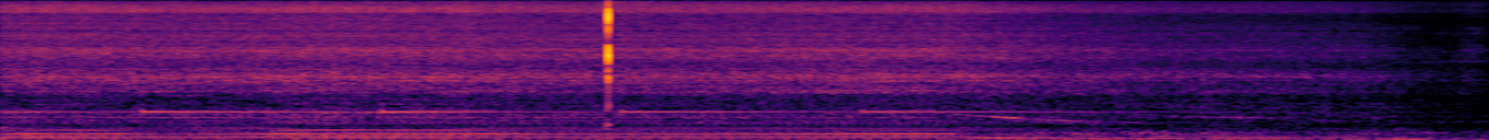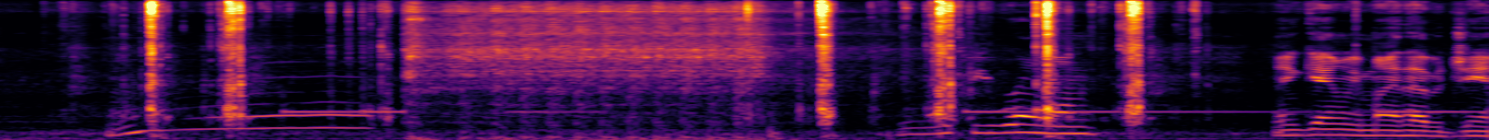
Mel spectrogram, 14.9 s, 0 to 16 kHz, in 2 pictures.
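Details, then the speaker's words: 2009 Chevy HHR 2.4L, found nearly out of oil from a failed PCV system, started after refilling oil: it catches with an uneven low thrum, backfires, stalls, then stumbles back; runs fine at higher rpm, stuck cam actuator suspected. "Ooh, that backfires. Run good RPMs here. I think we might have a stuck cam actuator because we run good at higher RPMs."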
